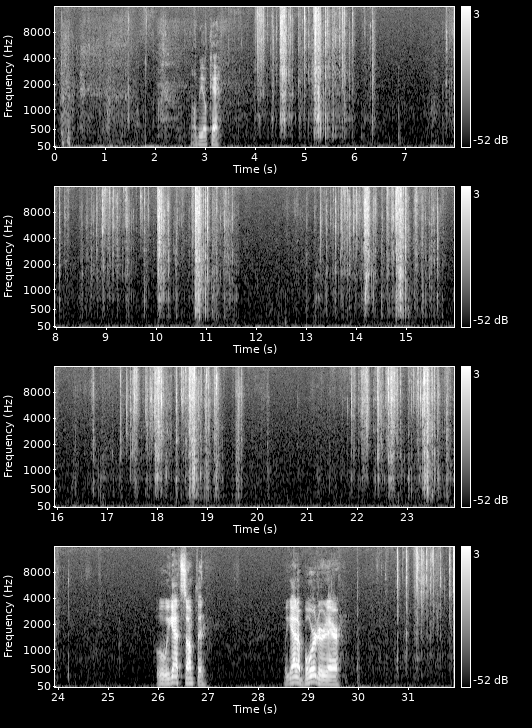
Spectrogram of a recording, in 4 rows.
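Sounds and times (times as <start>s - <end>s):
wrappers tearing and crinkling: 3.7s - 6.5s, 7.8s - 11.7s, 13.0s - 16.0s, 16.7s - 19.9s, 21.6s - 24.1s, 30.5s - 31.9s.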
